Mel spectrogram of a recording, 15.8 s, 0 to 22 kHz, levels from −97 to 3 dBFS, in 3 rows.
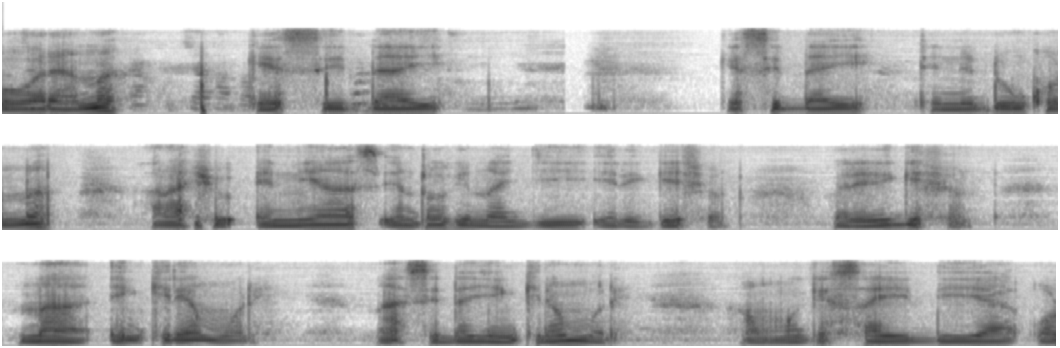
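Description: No technical faults are audible.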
